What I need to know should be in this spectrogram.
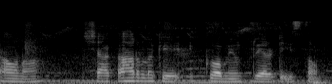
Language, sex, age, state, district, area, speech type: Telugu, male, 18-30, Telangana, Nalgonda, rural, spontaneous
